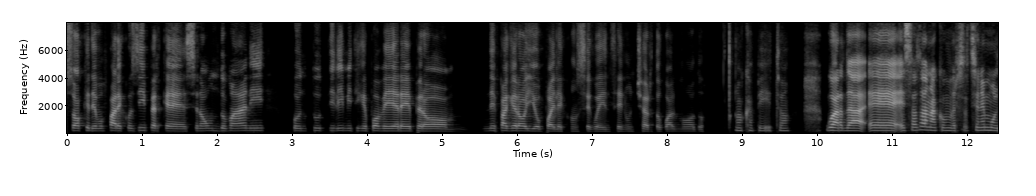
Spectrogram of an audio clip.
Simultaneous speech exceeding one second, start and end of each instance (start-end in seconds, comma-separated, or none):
none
